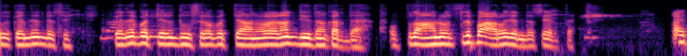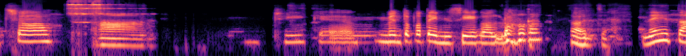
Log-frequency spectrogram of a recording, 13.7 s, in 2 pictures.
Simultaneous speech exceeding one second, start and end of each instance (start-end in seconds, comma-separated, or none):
none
